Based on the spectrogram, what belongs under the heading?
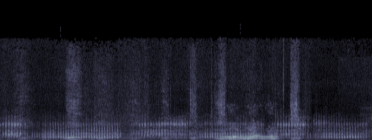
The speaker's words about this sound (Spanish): Y me quité el disfraz, me puse mi corona de racimos en la cabeza y acudieron a mi llamada mis panteras, tigres y linces.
